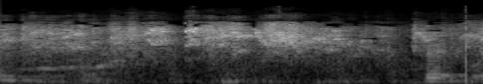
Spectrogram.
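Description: Young red-based sun conure parrots, six to seven months old, give dense, harsh screeching calls that overlap continuously and sound close and loud.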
